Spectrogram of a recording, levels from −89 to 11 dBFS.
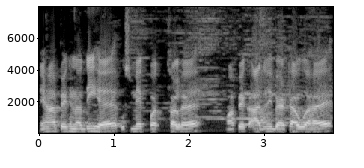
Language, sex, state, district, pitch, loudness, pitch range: Hindi, male, Uttar Pradesh, Gorakhpur, 140 Hz, -12 LUFS, 130-145 Hz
